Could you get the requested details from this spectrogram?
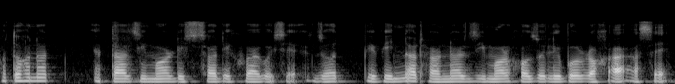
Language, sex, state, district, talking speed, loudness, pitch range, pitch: Assamese, male, Assam, Kamrup Metropolitan, 115 wpm, -19 LUFS, 130-145 Hz, 130 Hz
